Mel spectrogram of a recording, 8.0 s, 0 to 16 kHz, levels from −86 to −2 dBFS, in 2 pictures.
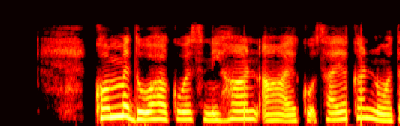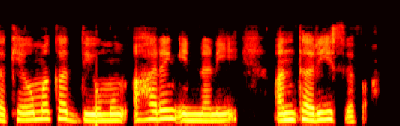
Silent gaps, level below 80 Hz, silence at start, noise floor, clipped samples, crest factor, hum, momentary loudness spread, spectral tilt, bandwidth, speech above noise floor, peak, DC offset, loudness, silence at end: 0.86-0.95 s, 6.67-6.73 s; -52 dBFS; 0.6 s; -40 dBFS; under 0.1%; 16 dB; none; 13 LU; -7 dB/octave; 7.8 kHz; 23 dB; -2 dBFS; under 0.1%; -17 LUFS; 0.45 s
